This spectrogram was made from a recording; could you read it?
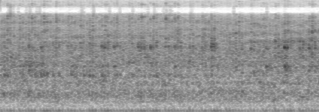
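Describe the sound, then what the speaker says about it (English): An International Junior tractor engine runs in the background at a vintage machinery show, a steady, continuous low rumble at an even level with no speech. "the tractor in the background that you can hear I've just filmed is the International Junior"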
